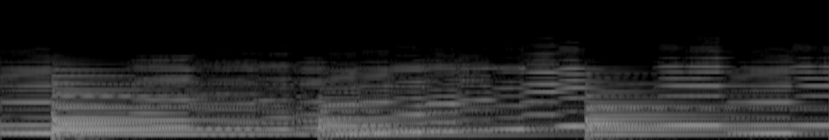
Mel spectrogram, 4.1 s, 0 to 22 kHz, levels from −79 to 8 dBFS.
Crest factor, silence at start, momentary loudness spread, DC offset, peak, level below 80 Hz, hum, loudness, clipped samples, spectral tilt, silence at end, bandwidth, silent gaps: 16 dB; 0 s; 8 LU; under 0.1%; -20 dBFS; -68 dBFS; none; -36 LUFS; under 0.1%; -7 dB/octave; 0 s; 10.5 kHz; none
